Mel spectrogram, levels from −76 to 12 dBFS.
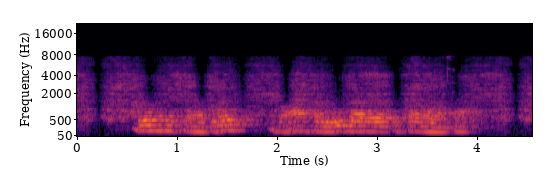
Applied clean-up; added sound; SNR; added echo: none; Tools; 10 dB; reverberation time 2.0 s.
